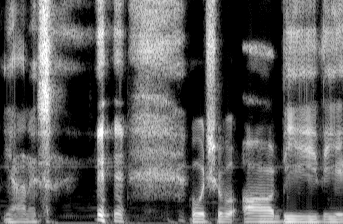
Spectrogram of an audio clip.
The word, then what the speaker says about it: Giannis: name but giannis yeah i keep saying goddess but giannis which will all be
